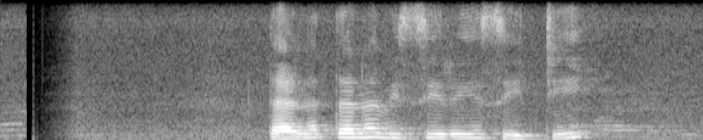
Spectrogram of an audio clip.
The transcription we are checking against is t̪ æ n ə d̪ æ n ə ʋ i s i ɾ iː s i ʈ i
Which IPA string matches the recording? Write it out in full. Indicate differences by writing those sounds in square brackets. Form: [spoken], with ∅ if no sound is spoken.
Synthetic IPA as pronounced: t̪ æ n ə [t̪] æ n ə ʋ i s i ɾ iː s i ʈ i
